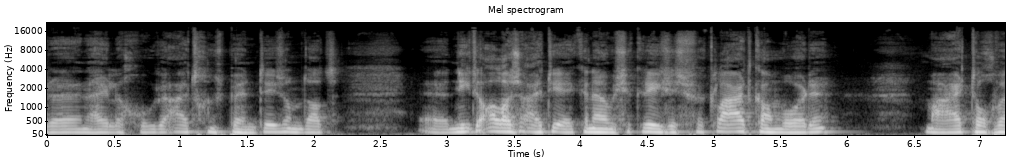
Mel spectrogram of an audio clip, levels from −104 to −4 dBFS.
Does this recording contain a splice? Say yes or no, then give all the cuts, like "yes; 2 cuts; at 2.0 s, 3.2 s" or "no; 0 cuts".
no; 0 cuts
